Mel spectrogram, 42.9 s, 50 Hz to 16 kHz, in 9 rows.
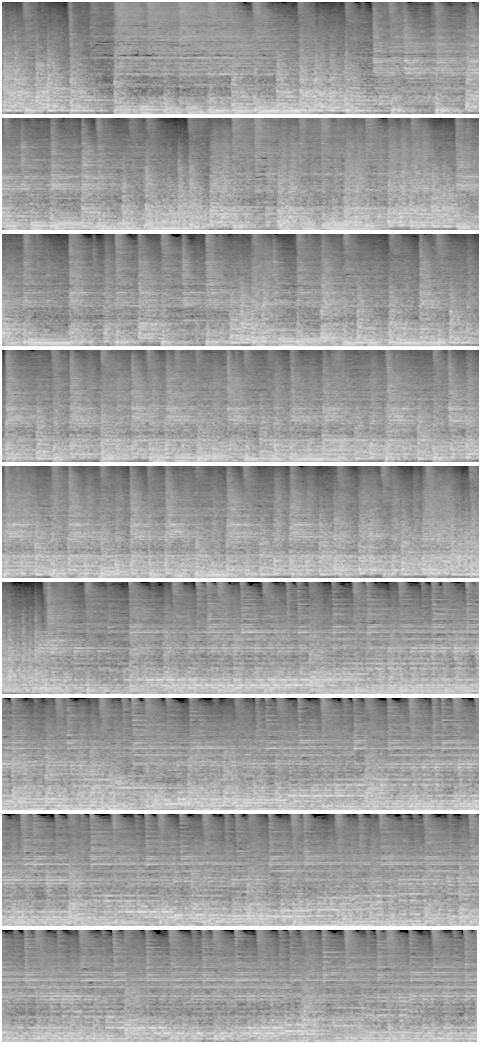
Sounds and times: Steelpan: 0:24.2 - 0:42.9.

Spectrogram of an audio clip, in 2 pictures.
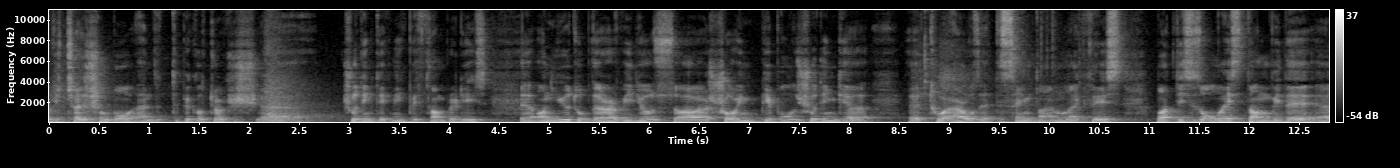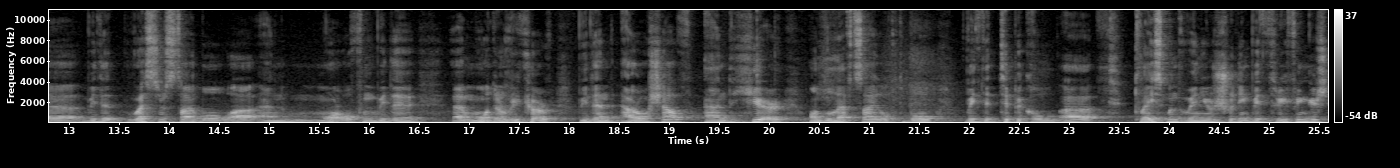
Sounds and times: Speech: 0:00.0 - 0:25.5.

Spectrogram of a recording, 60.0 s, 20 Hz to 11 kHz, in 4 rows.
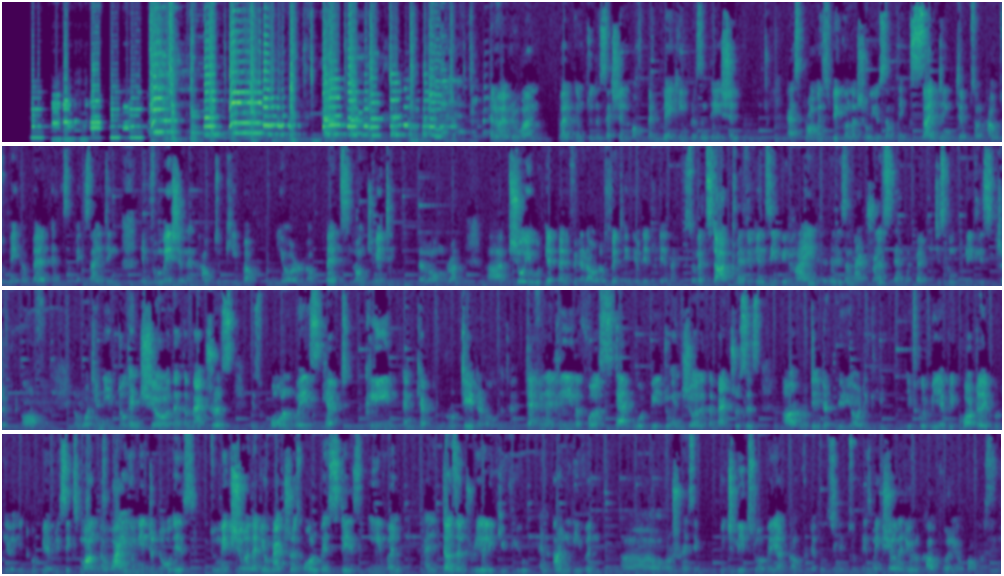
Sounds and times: Saxophone: 0:00.4 - 0:07.4
Speech: 0:06.6 - 0:11.1, 0:11.8 - 0:59.9.

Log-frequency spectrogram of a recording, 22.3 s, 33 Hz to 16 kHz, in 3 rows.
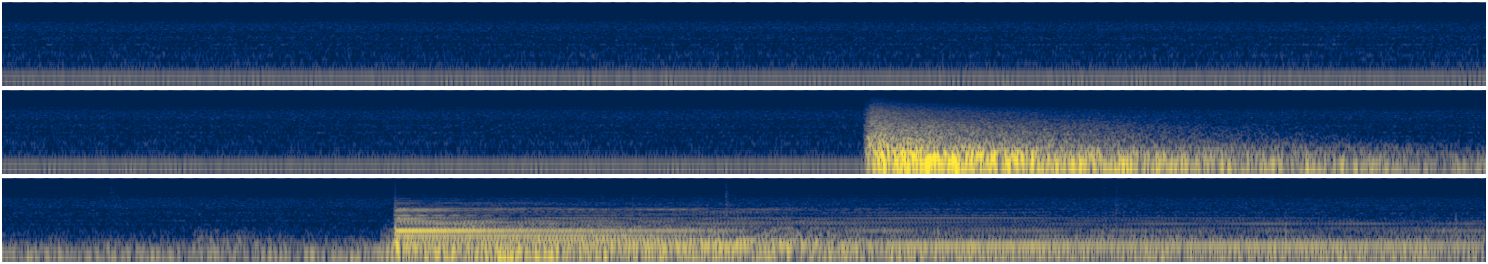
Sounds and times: Music: 0:15.7 - 0:22.2.

